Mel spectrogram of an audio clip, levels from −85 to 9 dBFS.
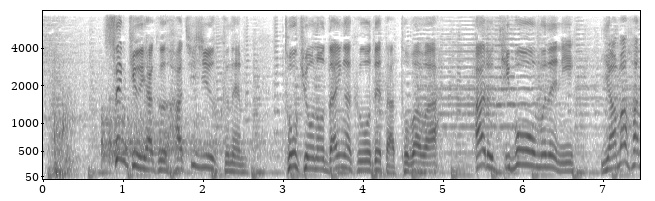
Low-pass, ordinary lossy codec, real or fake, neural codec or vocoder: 7.2 kHz; AAC, 48 kbps; real; none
